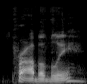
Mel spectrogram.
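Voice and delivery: ordinary talk, nothing marked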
